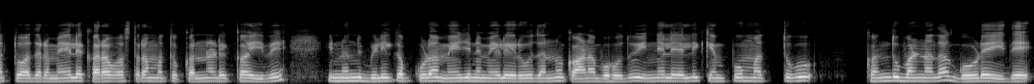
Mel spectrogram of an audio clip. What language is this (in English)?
Kannada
